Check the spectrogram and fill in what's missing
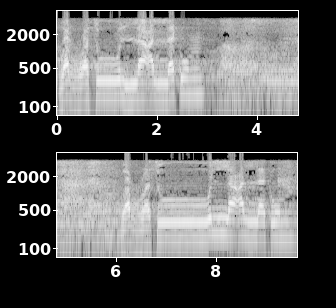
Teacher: نسكن اللام الأولى وندغمها في اللام الثانية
